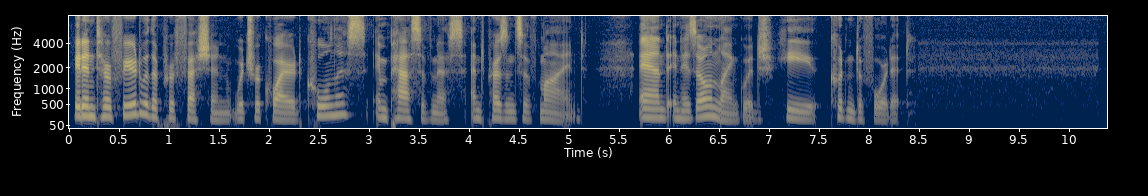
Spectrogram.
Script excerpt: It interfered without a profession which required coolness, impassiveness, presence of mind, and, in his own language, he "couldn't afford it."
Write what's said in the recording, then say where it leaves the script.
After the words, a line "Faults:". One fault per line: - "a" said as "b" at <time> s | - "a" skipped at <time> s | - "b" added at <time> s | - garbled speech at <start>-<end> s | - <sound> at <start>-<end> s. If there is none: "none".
It interfered with a profession which required coolness, impassiveness, and presence of mind, and, in his own language, he "couldn't afford it."
Faults:
- "without" said as "with" at 0.7 s
- "and" added at 4.0 s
